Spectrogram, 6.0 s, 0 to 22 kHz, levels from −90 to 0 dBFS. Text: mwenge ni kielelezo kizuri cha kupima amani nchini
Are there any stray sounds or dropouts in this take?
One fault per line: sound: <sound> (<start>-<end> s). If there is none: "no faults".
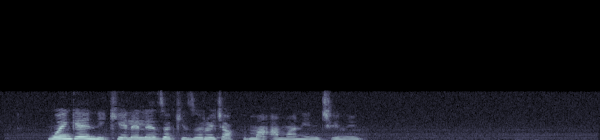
no faults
